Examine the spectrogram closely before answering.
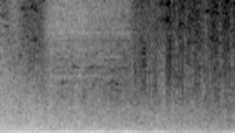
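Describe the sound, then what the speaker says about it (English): A replica cannon from the same era as Mehmet II's siege bombards fires with a loud, deep boom that fills the whole moment and rolls on as a long low rumble, without any voices. "Michael and Peter use a replica cannon from the same era as Mehmet's bombards."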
